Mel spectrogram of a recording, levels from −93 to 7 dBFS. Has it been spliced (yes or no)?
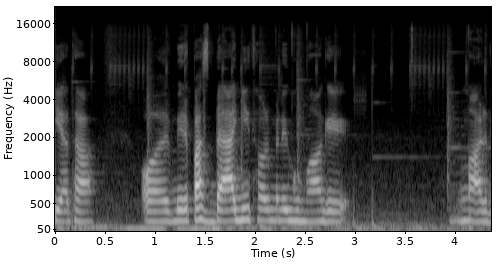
no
